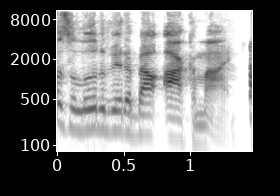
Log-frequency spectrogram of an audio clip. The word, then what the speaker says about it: Akamai: We have Simone Jones of Akamai LLC. Did I say that right? – No, it's Akamai.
